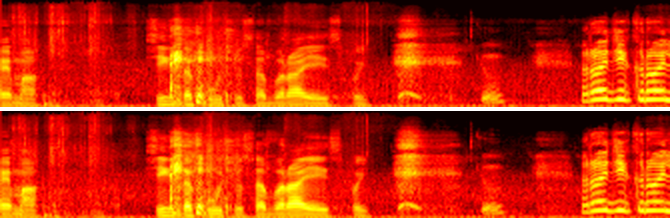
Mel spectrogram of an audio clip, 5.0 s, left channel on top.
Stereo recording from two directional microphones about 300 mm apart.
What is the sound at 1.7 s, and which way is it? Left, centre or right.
Speech, right.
